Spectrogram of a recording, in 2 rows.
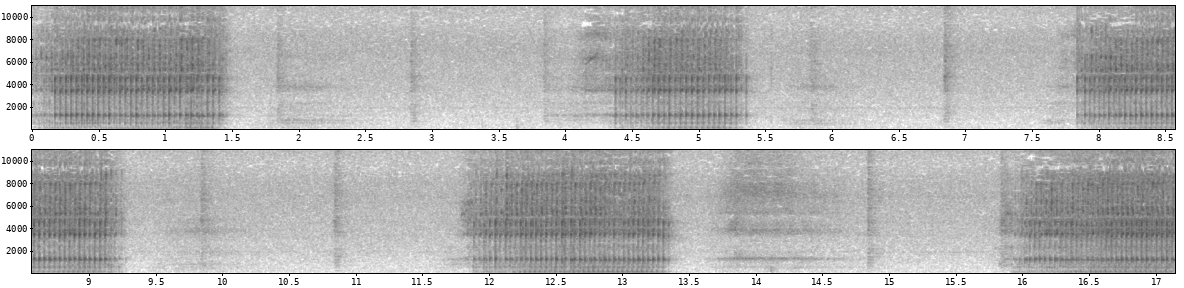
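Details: Rough, rattling snores on each in-breath with quiet gaps, about 15 breaths a minute; ordinary snoring.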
